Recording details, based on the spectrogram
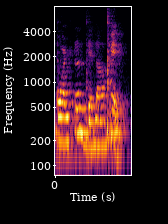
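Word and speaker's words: Walter de la Mare: Walter Delamere, इसका pronunciation Walter Delamere.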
